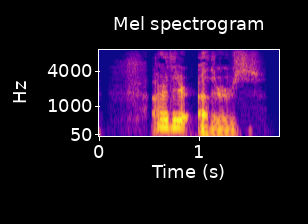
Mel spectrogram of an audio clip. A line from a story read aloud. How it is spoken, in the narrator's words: Quiss laughed again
